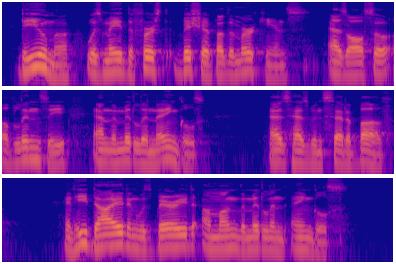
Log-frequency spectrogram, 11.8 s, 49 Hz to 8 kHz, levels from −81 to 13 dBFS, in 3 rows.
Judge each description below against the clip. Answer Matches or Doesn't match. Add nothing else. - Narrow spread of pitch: Doesn't match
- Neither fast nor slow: Matches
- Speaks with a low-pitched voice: Matches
